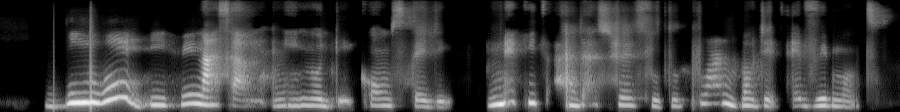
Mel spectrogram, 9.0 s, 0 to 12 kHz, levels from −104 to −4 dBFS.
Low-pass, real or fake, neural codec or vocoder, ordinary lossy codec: none; fake; codec, 24 kHz, 0.9 kbps, WavTokenizer, large speech release; none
